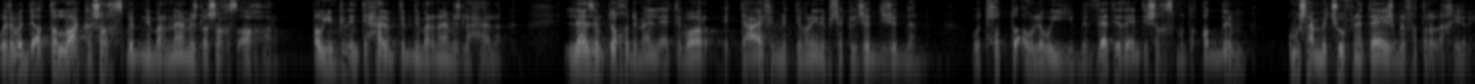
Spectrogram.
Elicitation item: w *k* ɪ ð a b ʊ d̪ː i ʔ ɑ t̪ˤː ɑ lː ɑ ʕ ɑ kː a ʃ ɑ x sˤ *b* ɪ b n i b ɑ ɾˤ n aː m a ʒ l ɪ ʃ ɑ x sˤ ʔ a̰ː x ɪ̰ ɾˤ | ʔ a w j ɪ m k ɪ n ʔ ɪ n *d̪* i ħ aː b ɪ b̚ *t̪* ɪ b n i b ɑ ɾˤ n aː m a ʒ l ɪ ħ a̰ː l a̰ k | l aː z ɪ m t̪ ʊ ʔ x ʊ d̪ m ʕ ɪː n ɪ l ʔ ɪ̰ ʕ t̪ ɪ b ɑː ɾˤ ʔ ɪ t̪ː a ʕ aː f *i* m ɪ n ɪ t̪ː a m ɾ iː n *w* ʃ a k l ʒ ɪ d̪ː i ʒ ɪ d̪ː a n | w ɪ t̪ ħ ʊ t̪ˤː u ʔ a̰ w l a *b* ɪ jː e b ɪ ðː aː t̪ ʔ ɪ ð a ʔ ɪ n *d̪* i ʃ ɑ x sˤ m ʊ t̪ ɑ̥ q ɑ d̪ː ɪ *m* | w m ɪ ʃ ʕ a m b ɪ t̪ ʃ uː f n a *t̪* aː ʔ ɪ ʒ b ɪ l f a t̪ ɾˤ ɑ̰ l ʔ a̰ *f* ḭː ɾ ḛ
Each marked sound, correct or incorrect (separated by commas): incorrect, correct, incorrect, correct, correct, incorrect, incorrect, incorrect, correct, correct, incorrect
